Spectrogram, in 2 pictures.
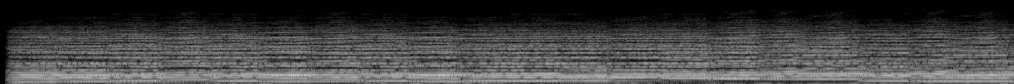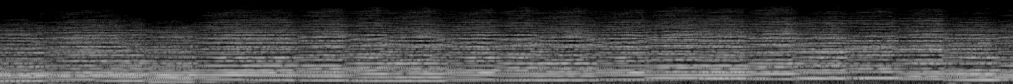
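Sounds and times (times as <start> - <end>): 
chorus for winds and strings: 0.0 - 20.2.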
